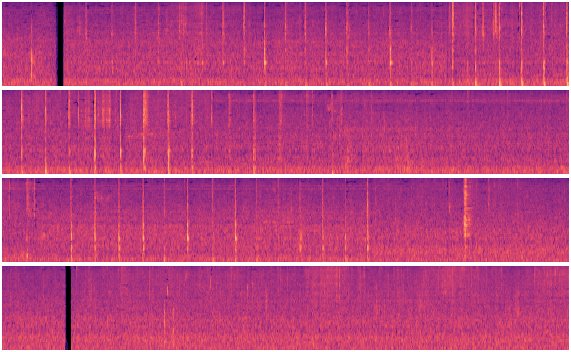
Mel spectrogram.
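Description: Oyster mushrooms sizzling steadily as they deep-fry in hot oil in a pan over a wood fire, with runs of sharp crackles and pops, about two a second.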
